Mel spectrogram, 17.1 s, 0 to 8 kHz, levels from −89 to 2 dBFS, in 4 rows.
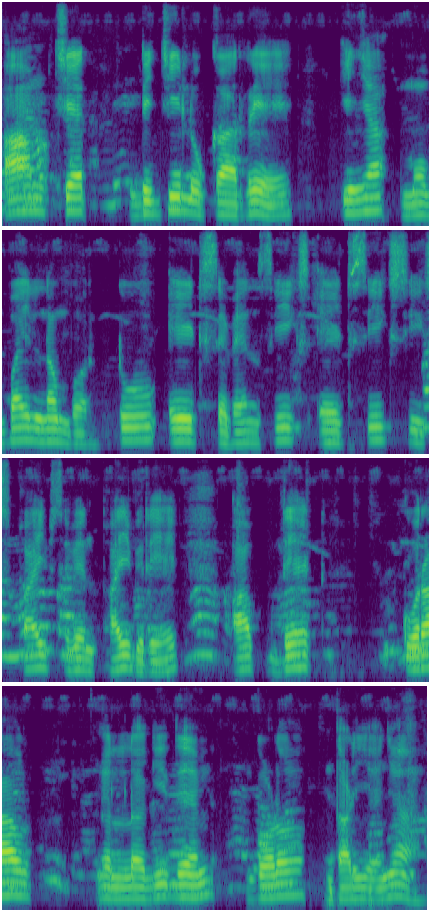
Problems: background sounds at intervals, continuous background conversations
